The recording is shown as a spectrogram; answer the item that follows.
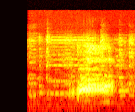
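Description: Background music starts about half a second in, and a cow's moo sound effect sounds loudly over it about a second in, lasting about half a second.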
